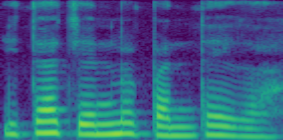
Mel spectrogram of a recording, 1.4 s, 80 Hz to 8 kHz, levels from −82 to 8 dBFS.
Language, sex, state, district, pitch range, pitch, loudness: Wancho, female, Arunachal Pradesh, Longding, 185-220 Hz, 210 Hz, -14 LUFS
